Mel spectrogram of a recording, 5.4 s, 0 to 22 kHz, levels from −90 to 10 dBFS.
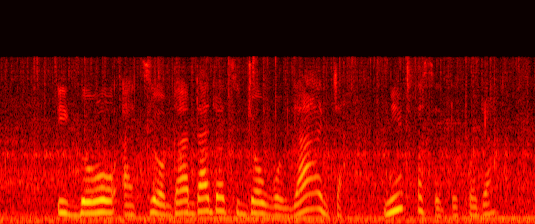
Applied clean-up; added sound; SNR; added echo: none; Rain; 9 dB; none.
